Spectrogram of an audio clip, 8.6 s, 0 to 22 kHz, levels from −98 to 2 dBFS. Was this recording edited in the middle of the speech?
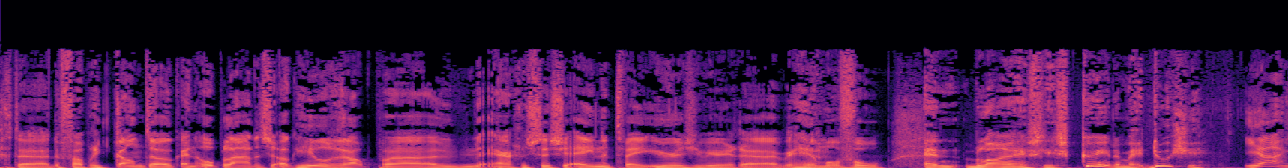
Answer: no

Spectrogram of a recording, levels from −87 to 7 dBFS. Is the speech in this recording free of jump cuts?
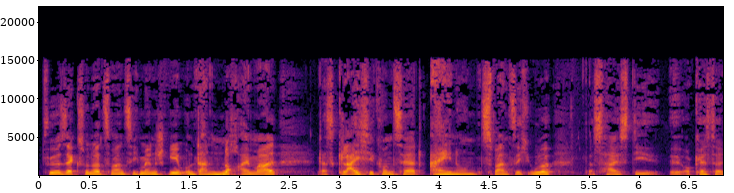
no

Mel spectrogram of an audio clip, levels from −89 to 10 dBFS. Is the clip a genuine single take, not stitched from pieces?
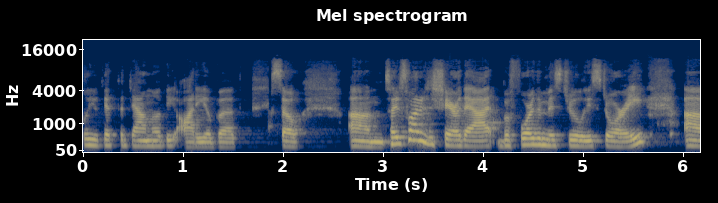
no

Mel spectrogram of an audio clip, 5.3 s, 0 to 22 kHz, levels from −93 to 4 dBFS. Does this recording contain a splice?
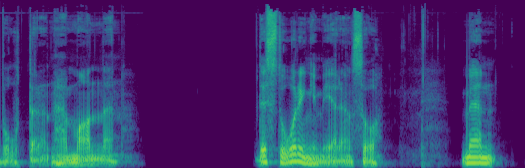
no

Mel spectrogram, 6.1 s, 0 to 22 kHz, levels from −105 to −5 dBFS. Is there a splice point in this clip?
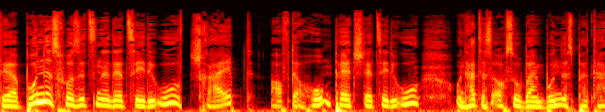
yes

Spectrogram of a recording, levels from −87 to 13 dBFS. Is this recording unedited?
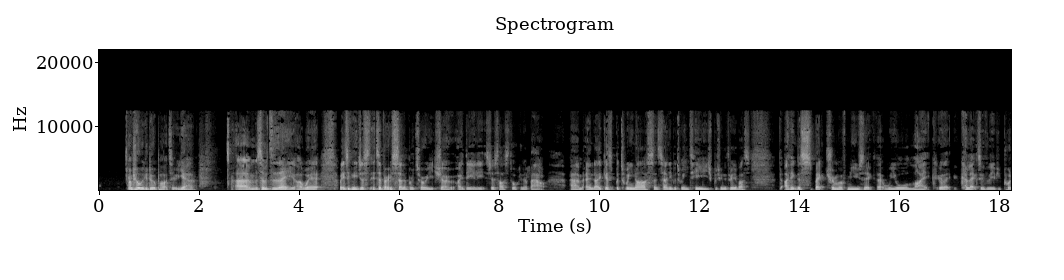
no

